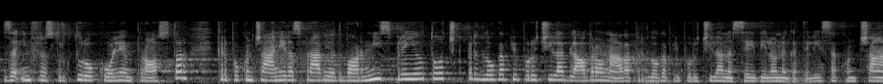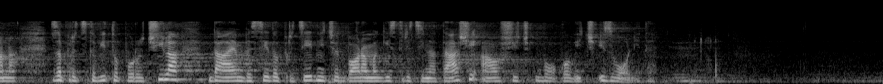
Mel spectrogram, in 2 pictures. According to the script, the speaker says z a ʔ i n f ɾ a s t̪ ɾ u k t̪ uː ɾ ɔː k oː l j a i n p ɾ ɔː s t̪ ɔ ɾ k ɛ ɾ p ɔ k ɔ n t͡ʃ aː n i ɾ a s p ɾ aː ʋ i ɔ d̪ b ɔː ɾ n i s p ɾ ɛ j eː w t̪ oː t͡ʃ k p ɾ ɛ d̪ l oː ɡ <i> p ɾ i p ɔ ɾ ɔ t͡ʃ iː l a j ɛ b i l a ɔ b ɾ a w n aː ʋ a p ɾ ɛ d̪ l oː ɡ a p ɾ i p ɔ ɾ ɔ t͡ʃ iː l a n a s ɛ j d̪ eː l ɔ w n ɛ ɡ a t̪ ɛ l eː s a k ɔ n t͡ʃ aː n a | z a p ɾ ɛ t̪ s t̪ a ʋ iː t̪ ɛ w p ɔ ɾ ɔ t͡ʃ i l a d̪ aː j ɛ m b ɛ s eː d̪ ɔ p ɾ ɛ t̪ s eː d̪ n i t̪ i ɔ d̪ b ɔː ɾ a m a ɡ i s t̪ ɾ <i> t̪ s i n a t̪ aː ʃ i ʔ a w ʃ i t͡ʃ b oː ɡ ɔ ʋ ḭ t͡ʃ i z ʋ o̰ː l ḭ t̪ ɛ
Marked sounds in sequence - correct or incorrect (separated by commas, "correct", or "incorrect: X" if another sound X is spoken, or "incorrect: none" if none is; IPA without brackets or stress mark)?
incorrect: a, correct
